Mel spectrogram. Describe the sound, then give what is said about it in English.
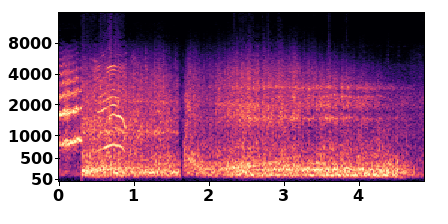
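Roaring blast of a flamethrower destroying a car, a loud sustained rushing roar with explosive force, broken by one sharp crack partway through, then rumbling on and easing slightly at the end. “This time by a flamethrower that completely destroys their not General Lee.”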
